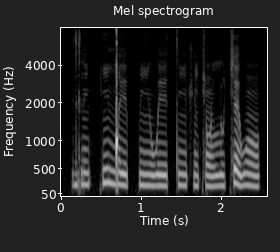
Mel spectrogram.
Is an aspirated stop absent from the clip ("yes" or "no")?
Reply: yes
